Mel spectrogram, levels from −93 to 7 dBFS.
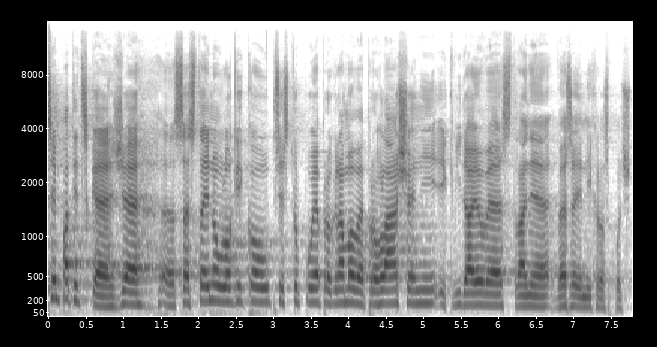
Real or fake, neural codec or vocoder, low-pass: real; none; 14.4 kHz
